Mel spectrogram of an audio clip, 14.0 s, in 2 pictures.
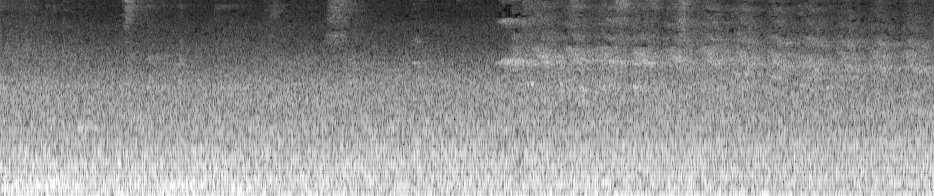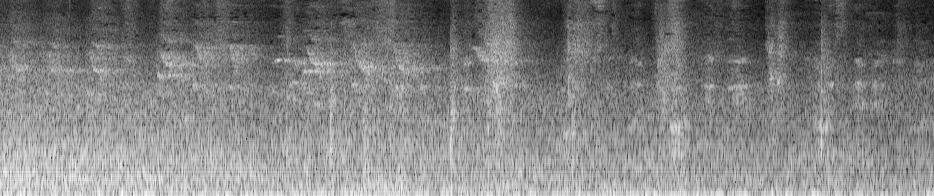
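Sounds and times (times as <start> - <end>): steady low hum: 0.0 - 14.0
birds chirping: 2.4 - 13.6.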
